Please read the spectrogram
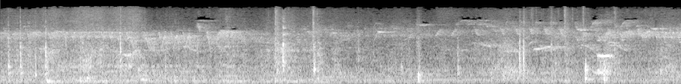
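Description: Birds chirping in the trees, with a few short clicks and knocks from the rope and wooden pulley of a basket hoist as the basket is hauled up.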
